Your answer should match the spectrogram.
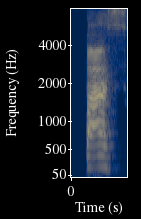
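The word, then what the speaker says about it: פז: oro fino la palabra es Paz como como paz de en español pero es Paz Paz así se pronuncia que quiere decir este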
